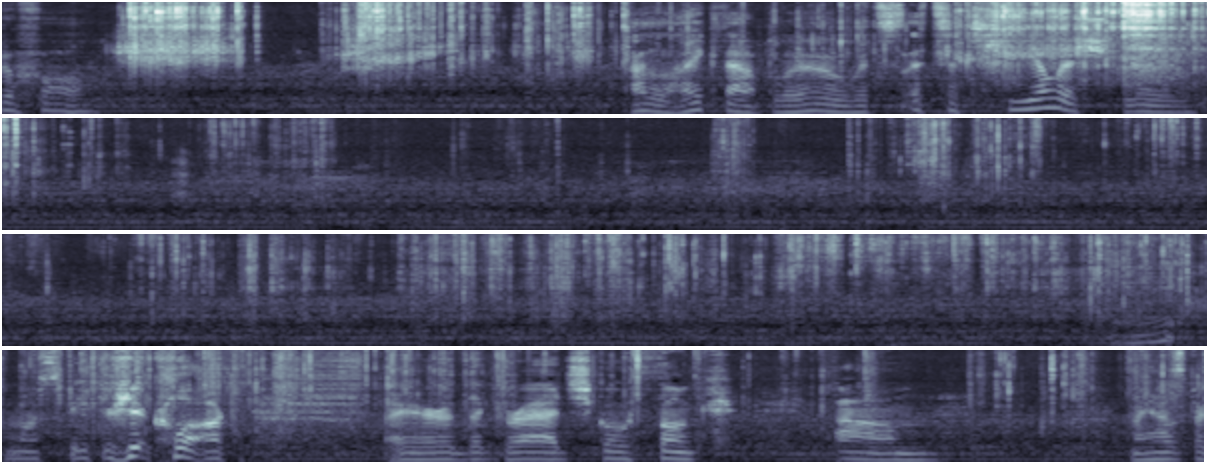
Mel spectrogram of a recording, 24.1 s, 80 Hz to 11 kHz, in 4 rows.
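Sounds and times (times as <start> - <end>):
steady low hum: 0.0 - 24.0
plastic bags rustling: 0.6 - 7.7, 9.5 - 24.0.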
